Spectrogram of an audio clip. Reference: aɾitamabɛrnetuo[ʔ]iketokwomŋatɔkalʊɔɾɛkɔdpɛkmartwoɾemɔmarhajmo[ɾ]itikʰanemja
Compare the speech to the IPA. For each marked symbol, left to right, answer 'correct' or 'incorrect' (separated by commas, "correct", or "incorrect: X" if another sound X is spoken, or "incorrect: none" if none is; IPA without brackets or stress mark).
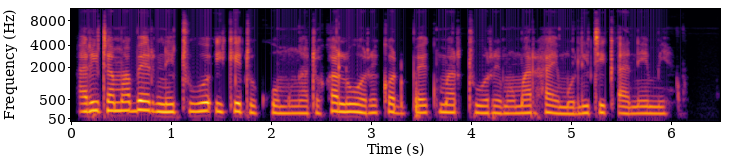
correct, incorrect: l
